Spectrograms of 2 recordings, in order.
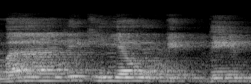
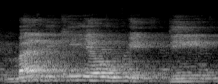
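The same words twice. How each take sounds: First: The first vowel of Maliki is held long. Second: The first vowel of Maliki is kept short. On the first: "boleh dengan maknya diayun dengan dua harkat" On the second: "atau tanpa harkat"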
